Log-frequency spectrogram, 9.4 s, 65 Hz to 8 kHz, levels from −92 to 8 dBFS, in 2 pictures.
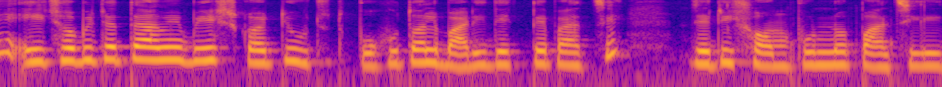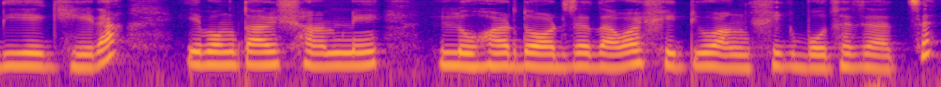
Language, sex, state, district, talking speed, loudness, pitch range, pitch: Bengali, female, West Bengal, Dakshin Dinajpur, 165 wpm, -17 LUFS, 210-250 Hz, 225 Hz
